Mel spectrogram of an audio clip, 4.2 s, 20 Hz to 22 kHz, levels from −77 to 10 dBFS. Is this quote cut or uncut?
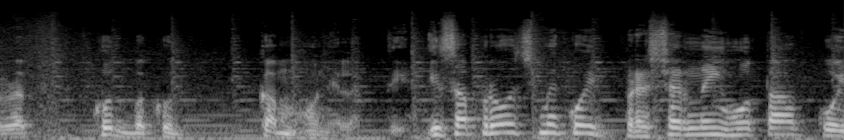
uncut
